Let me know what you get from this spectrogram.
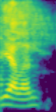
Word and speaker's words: Джанет Йеллен: Итак, друзья, у нас Джанет Йеллен, если я, значит, с произношением, корректирую меня. – Джанет Йеллен.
